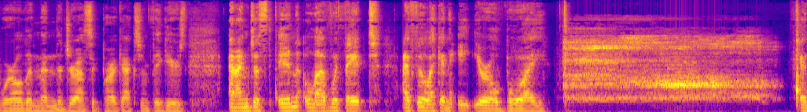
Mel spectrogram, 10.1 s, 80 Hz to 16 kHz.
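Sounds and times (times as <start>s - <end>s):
toy dinosaur electronic roar: 7.0s - 9.9s.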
